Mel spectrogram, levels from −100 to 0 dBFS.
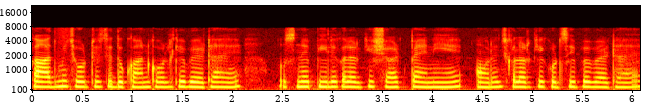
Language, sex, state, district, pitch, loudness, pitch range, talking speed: Hindi, female, Chhattisgarh, Bilaspur, 230 Hz, -21 LUFS, 225-240 Hz, 225 wpm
